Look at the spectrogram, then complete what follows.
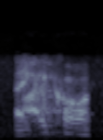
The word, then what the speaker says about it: Eichhorn: Is that how you pronounce his last name? Eichhorn.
